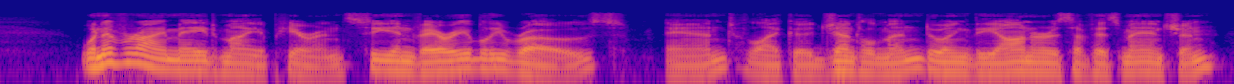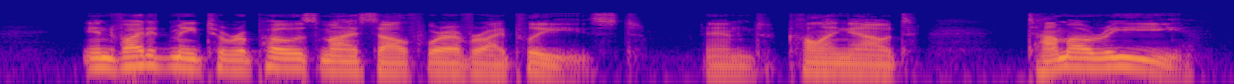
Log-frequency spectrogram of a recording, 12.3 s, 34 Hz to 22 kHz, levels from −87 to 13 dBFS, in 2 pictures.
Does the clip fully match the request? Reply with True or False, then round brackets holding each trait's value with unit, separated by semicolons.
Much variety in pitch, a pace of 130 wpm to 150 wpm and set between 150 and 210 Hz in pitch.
False (5.7 semitones; 145 wpm; 95 Hz)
